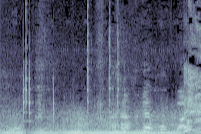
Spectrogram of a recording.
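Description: A steady low hum runs throughout, with a few sharp clicks in the first second. A person's voice rises near the end.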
